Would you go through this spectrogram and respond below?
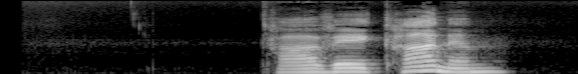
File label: cave canem, recitations; Ecclesiastical Pronunciation; Beware the dog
